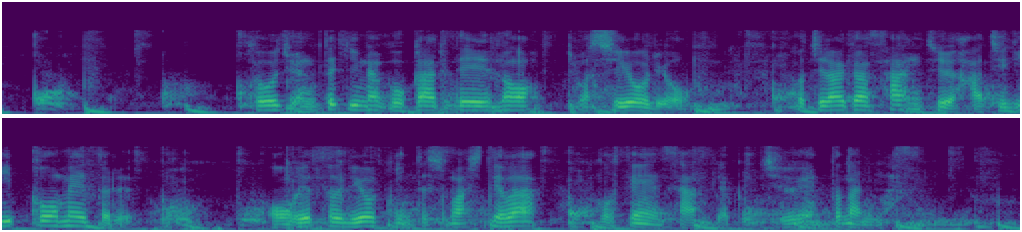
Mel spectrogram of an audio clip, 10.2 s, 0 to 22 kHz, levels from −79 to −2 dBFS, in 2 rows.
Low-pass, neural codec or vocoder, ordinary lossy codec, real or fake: none; codec, 16 kHz, 4.8 kbps, FACodec; none; fake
